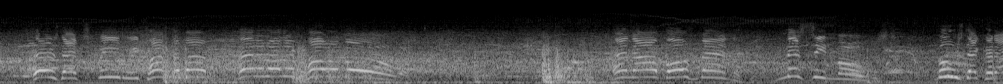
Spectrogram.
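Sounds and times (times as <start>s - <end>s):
arena crowd noise: 0.0s - 10.0s
man talking: 0.4s - 4.0s, 6.2s - 8.8s, 9.4s - 10.0s
thump: 1.6s - 2.1s, 4.7s - 6.0s.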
